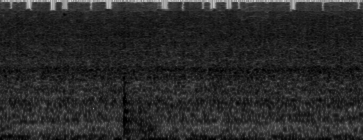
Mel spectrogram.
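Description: Tomato pasta sauce made with two large tomatoes and tomato sauce fries in a pan, giving a steady, even sizzle with one brief click partway through.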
